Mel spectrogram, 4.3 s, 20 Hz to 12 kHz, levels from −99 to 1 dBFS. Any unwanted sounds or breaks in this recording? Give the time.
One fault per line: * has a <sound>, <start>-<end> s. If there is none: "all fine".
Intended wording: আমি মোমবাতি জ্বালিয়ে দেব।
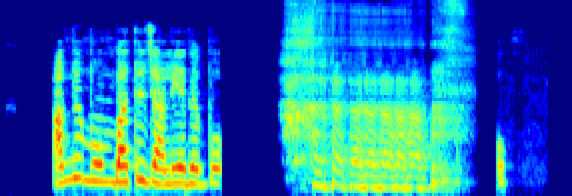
* has a laugh, 2.1-3.6 s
